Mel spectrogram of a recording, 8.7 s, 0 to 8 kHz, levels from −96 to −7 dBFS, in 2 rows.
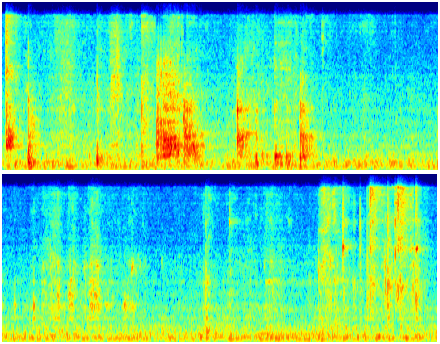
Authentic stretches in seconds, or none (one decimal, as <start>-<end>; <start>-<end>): none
